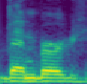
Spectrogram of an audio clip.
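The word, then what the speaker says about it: Wennberg: We have to pronounce the names correctly. – Ven Berg. – Oh, well, that's... – But that was pretty good. I'm saying for the American pronunciation, Ven Berg. Yeah, that's not too bad. – Okay, give us the proper one more time.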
